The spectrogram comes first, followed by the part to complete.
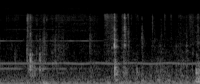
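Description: A few light clicks and knocks of handling as a cordless drill/driver is set down, over a faint steady high-pitched tone.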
